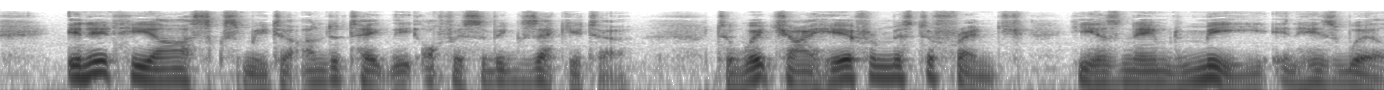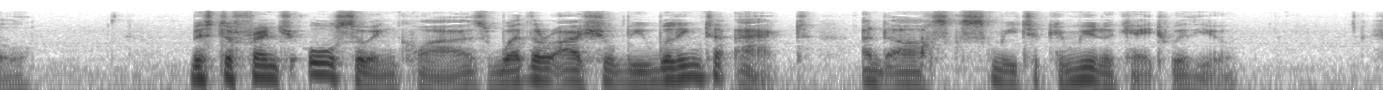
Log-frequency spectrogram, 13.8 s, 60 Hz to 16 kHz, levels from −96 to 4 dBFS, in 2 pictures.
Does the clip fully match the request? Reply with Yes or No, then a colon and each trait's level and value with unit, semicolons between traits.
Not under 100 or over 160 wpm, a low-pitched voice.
No: average, 185 wpm; low, 100 Hz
